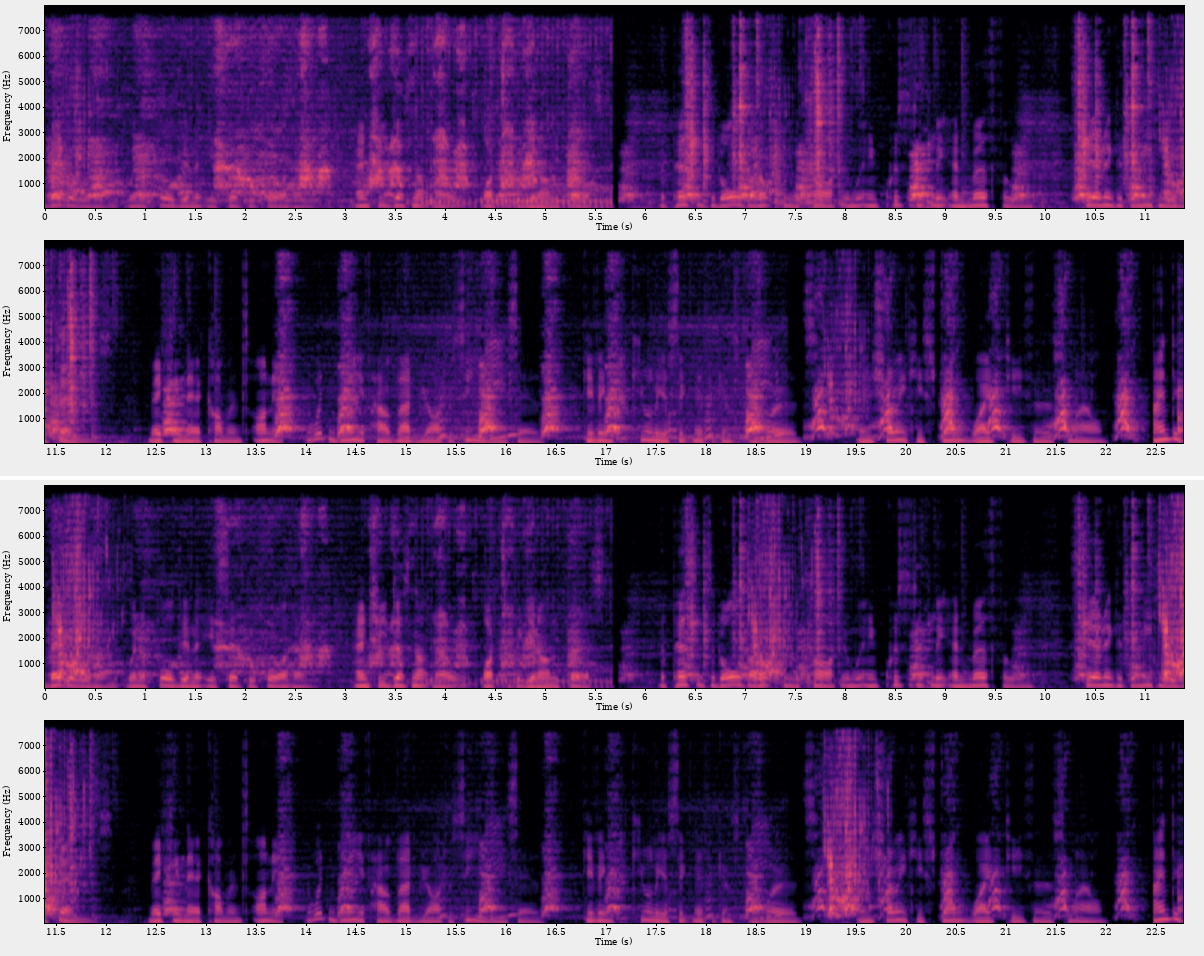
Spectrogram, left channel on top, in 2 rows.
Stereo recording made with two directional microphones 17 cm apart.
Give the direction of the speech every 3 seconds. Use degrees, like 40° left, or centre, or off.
30° right, 20° right, 10° right, 10° left, 20° left, 20° left, 20° left, 20° left.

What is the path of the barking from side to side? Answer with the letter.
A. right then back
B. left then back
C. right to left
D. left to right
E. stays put
E.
